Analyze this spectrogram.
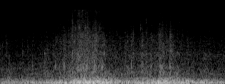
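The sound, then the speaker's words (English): Steady low engine rumble from pickup trucks loaded with migrants setting off at sundown on the desert edge outside Agadez, a dense, continuous drone with no talk. “I've come on the outskirts of Agadez, on the edge of the desert, and as the sun's gone down, I'm watching pickup trucks loaded with migrants starting an overnight ride.”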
